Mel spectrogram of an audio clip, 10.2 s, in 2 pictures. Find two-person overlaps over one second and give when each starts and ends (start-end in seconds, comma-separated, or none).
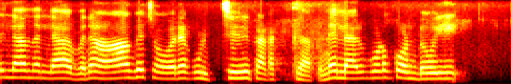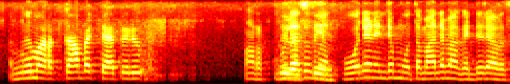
none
